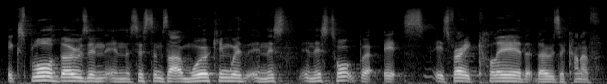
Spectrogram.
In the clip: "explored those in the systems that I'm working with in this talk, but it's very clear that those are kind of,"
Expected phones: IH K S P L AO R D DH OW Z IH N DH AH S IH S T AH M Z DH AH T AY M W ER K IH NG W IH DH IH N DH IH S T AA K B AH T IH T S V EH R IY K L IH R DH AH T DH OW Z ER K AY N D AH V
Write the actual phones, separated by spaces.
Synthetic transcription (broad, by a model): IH K S P L AO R D DH OW Z IH N DH AH S IH S T AH M Z DH AH T AY M W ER K IH NG W IH DH IH N DH IH S T AA K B AH T IH T S V EH R IY K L IH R DH AH T DH OW Z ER K AY N D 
